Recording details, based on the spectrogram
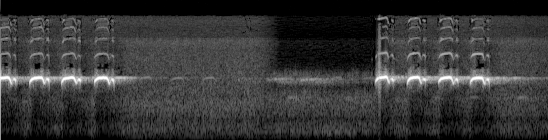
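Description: Tufted Titmouse song: two bursts of four clear, high whistled notes at about three per second, separated by a pause, over a faint background hiss.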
